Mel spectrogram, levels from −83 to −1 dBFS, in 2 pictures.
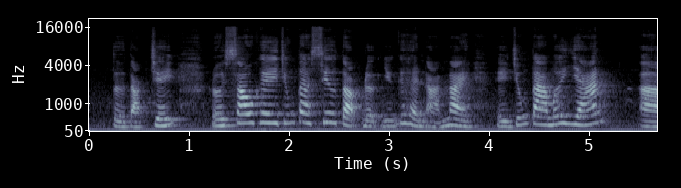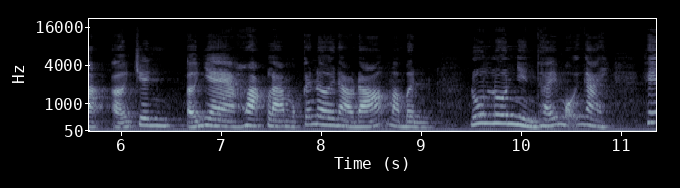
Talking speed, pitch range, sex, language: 220 wpm, 220-290 Hz, female, Vietnamese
